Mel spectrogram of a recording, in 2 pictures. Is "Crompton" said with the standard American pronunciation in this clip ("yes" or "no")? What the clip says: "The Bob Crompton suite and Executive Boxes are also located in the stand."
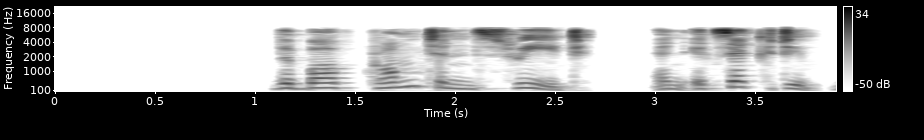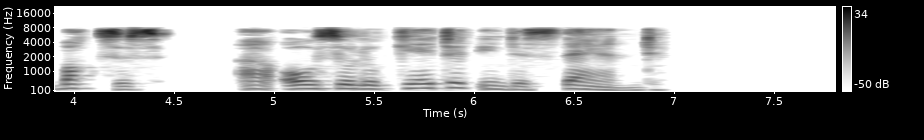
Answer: no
